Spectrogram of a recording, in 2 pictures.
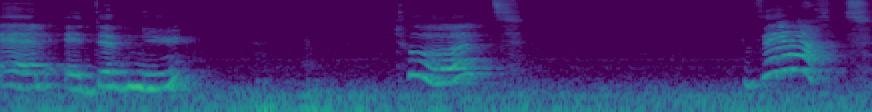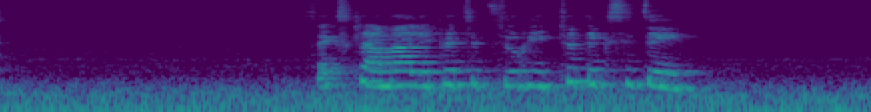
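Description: A young woman speaks calmly and expressively close by.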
